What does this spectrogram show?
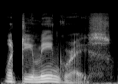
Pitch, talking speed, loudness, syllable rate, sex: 110 Hz, 255 wpm, -16 LUFS, 5.8 syllables/s, male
